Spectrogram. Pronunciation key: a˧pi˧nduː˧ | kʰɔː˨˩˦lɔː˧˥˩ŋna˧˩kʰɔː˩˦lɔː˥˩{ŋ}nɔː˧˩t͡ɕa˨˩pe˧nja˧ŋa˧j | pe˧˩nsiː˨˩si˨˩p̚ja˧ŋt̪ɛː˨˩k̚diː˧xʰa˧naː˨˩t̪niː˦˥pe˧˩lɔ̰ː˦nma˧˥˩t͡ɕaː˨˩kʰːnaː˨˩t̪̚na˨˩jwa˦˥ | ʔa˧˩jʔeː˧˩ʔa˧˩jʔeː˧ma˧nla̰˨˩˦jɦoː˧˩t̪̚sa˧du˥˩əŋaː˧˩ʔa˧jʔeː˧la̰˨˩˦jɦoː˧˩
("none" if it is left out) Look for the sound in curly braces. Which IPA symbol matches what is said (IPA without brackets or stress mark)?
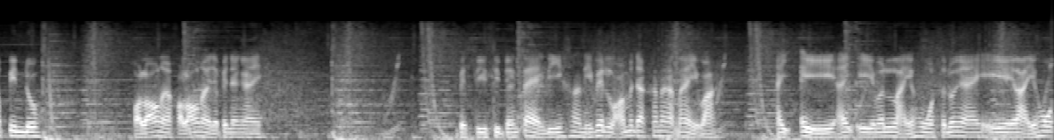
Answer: ŋ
